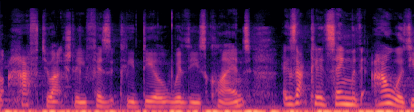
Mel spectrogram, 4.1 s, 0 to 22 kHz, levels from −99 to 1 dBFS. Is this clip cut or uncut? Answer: cut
